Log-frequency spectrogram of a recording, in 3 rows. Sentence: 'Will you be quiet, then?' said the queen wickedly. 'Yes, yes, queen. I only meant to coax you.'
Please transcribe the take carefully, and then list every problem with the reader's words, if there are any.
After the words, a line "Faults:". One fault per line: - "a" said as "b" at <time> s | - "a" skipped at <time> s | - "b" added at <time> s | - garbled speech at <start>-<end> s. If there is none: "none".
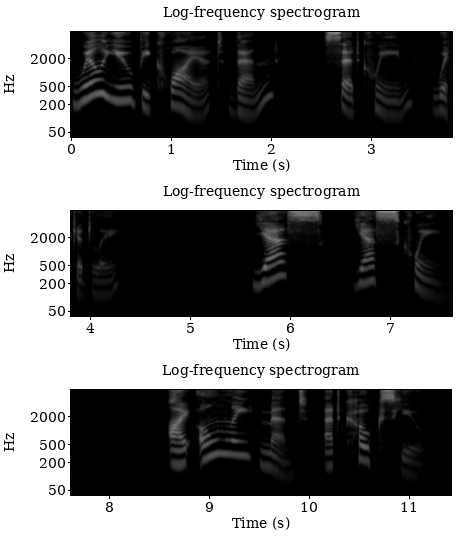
'Will you be quiet, then?' said queen wickedly. 'Yes, yes, queen. I only meant at coax you.'
Faults:
- "the" skipped at 2.9 s
- "to" said as "at" at 10.1 s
